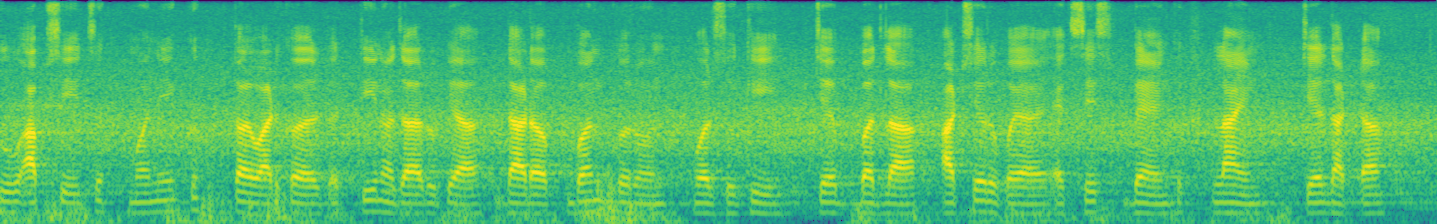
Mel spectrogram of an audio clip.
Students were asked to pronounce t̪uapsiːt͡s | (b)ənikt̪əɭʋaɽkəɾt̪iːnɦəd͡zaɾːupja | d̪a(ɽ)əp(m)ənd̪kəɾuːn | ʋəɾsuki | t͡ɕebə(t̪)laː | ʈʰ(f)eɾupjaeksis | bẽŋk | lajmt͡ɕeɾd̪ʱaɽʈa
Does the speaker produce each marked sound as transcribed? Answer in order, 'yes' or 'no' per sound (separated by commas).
no, yes, no, no, no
